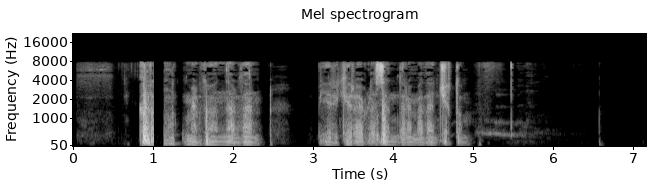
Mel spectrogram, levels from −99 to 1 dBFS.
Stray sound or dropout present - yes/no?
yes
